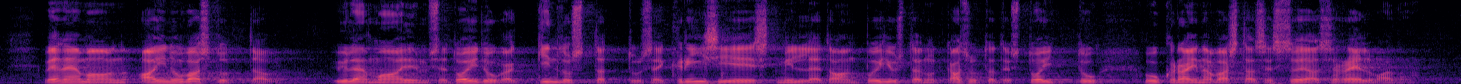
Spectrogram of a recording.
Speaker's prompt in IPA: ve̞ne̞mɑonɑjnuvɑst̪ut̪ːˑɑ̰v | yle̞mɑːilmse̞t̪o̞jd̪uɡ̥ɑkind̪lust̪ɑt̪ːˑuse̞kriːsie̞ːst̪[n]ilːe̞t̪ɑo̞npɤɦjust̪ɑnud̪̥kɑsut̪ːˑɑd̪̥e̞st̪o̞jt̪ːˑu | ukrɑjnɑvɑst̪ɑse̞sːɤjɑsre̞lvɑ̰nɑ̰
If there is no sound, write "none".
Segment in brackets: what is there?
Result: m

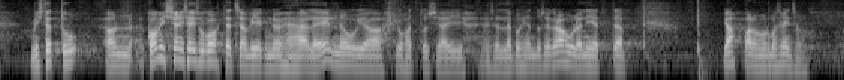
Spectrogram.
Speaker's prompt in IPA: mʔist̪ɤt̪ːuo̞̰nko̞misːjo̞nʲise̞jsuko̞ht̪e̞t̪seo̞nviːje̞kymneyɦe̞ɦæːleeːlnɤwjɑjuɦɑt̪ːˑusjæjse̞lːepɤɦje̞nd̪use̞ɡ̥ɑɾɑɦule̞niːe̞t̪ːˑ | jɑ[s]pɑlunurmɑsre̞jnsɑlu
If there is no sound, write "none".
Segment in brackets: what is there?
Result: h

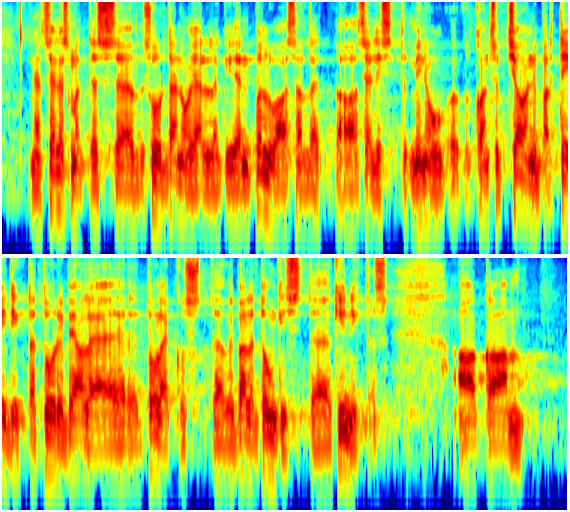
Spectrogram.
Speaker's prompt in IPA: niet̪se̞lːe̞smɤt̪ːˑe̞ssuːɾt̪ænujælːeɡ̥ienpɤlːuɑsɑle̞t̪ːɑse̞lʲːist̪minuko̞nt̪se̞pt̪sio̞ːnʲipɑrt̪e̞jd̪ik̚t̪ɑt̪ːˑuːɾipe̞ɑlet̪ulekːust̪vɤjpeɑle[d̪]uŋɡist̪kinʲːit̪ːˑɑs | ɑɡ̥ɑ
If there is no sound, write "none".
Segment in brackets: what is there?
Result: t̪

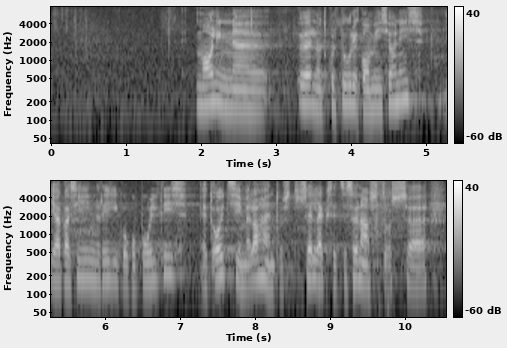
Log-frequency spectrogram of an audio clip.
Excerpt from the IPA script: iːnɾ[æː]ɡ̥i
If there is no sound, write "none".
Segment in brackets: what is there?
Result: iː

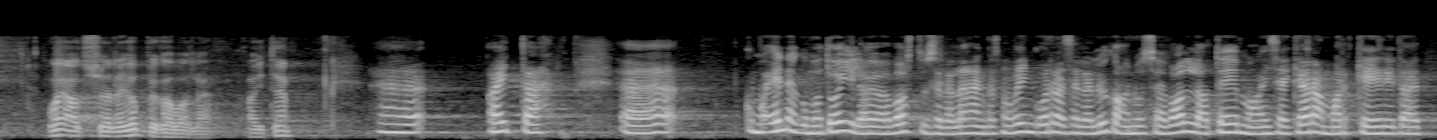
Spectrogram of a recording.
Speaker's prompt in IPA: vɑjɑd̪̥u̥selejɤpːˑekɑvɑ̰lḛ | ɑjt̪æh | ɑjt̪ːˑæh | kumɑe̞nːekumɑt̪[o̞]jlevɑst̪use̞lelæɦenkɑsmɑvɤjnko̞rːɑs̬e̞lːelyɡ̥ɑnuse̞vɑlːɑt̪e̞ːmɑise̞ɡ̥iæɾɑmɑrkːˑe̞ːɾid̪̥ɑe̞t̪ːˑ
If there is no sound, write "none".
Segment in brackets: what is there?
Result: o̞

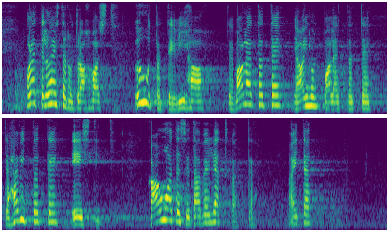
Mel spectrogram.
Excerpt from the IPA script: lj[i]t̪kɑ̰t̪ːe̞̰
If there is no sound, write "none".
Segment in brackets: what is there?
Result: æ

